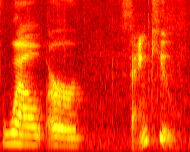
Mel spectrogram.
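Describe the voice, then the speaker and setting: A woman voicing a brisk, hearty male fire chief in a children's storybook. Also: medium pitch, animated, creaky, a little hiss or hum, poor audio. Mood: flustered.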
